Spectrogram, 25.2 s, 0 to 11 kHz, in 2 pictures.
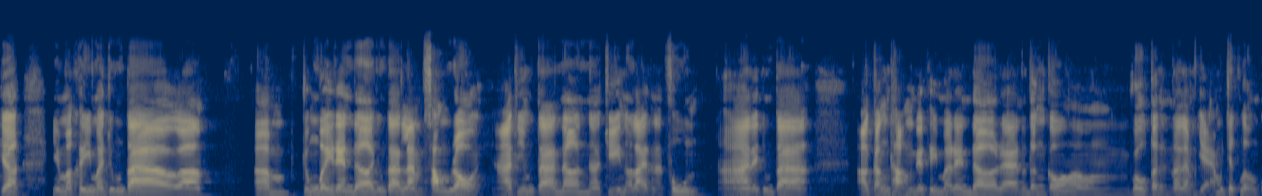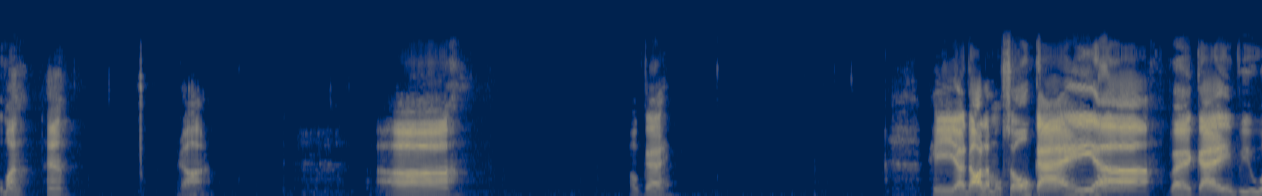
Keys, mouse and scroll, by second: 0.8 click, 5.6 click, 6.4 click, 7.9 click, 8.5 click, 14.9 click, 19.0 click, 20.3 click.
